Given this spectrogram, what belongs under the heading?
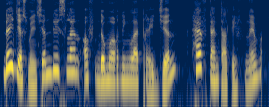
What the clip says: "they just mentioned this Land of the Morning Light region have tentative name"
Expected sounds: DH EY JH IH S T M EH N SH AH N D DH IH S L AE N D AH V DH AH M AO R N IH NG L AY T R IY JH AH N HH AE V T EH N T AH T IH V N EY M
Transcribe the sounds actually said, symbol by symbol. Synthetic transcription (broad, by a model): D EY JH IH S T M EH N SH AH N D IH S L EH N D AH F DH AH M AO R N IH NG L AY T R IY JH AH N HH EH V T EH N T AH T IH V N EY M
